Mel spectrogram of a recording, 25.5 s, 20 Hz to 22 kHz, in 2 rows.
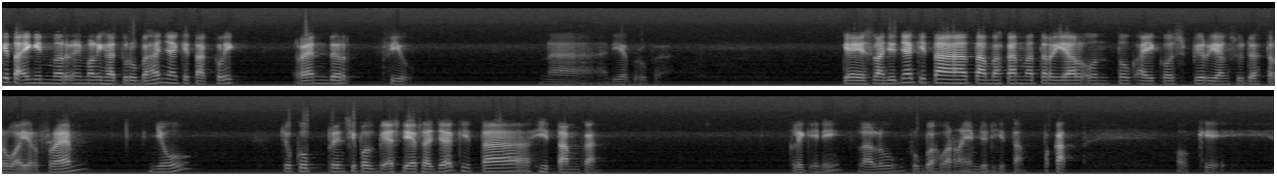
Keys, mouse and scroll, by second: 0.8-3.9 middle drag, 4.0 click, 5.3-5.7 scroll down 1, 5.7-8.6 middle drag, 8.6-10.3 scroll up 2, 10.3 click, 13.8-16.8 drag, 17.2 click, 19.7 click, 20.6 click, 22.9 click, 23.6 middle click, 23.9-24.3 scroll down 2, 24.3-25.4 middle drag.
